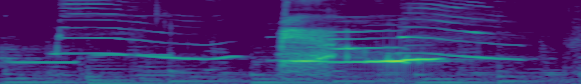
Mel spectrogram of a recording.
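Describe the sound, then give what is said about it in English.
A person imitates a cat, giving two drawn-out, wavering meows in a row, fairly loud, with no talking around them. “I, I do sheep noises sometimes. I could do like cat.”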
